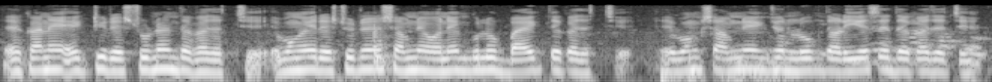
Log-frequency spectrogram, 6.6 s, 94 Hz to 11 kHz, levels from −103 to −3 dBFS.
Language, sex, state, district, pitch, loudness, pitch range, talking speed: Bengali, female, Assam, Hailakandi, 190 Hz, -14 LUFS, 180-200 Hz, 190 wpm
